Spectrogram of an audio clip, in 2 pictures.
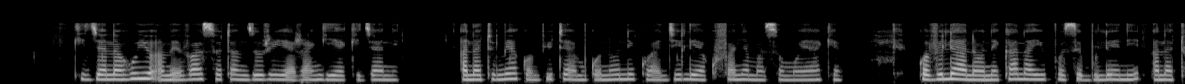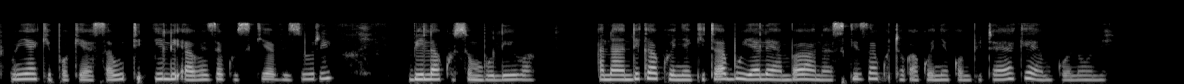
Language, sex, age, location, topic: Swahili, female, 36-49, Nairobi, education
